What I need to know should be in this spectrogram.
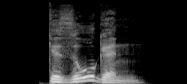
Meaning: past participle of saugen
- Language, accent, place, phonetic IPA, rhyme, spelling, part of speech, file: German, Germany, Berlin, [ɡəˈzoːɡn̩], -oːɡn̩, gesogen, verb, De-gesogen.ogg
